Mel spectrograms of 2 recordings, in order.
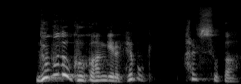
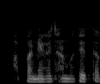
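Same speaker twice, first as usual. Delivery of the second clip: soft tearful apology; 4 semitones lower, 11 dB quieter, faster than usual. Retold or imitated. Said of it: "끌어안고 그렇게 울었다".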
